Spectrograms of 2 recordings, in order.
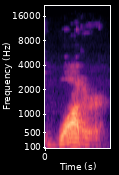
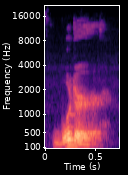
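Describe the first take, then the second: First: Water is said with a general American accent. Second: Water is said with a Philadelphia accent, like wooder.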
